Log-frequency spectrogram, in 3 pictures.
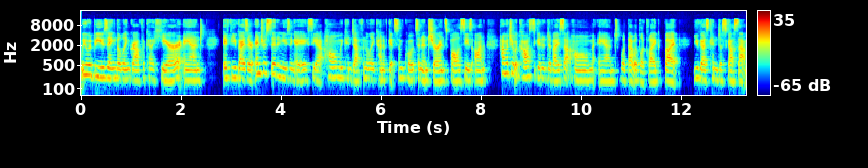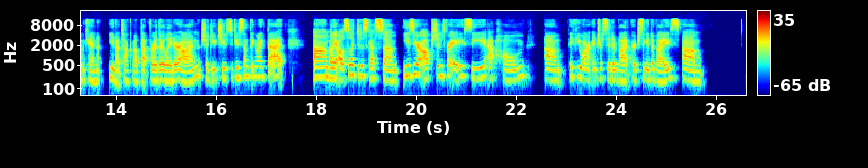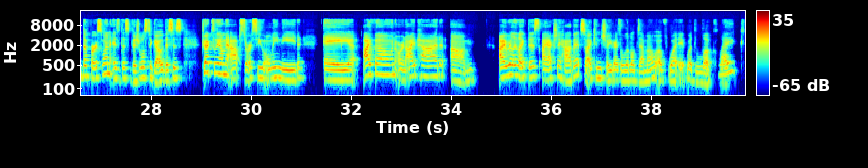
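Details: Adult woman speaking; normal adult speech.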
